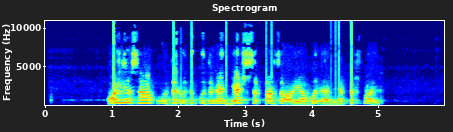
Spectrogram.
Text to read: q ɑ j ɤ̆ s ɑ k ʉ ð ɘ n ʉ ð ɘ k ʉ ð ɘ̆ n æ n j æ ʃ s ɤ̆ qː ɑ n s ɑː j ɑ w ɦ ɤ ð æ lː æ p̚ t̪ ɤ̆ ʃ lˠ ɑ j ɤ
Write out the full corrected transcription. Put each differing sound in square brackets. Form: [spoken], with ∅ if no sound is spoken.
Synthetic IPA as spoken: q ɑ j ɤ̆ s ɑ [q] ʉ ð ɘ n ʉ ð ɘ k ʉ ð ɘ̆ n æ n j æ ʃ s ɤ̆ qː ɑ n s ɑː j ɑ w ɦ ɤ ð æ lː æ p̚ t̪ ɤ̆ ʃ lˠ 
